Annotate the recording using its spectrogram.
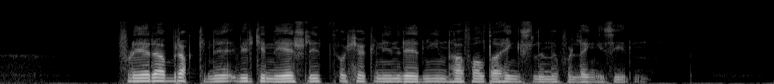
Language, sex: Norwegian, male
